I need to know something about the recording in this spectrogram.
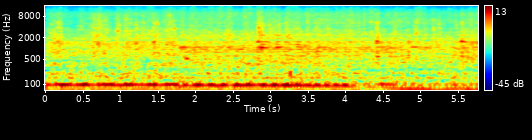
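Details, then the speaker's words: Tractor pulling a Vaderstad Top Down tined cultivator in hard ground: heavy drone with loose irregular rattling from the packer scrapers between the rings, set loose on purpose, normal. "the rattling you can hear are the scrapers you can see those black scrapers at in between the yellow rings and just see them moving about and they set them loose on purpose"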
